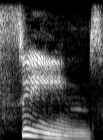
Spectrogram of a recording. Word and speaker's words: scenes: a couple of times this one is scenes with a long e these things yes well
